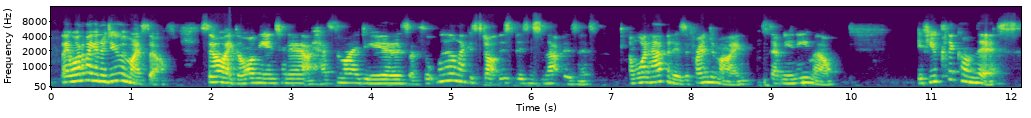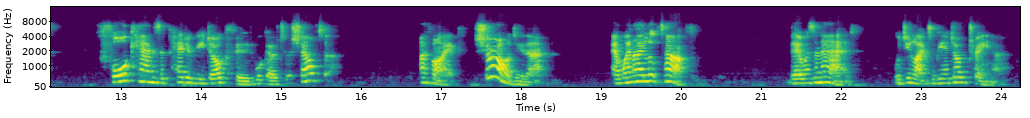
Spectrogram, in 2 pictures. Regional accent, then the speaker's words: England, United Kingdom; also born or lived in Florida; now in South Carolina, United States; I'm from England originally

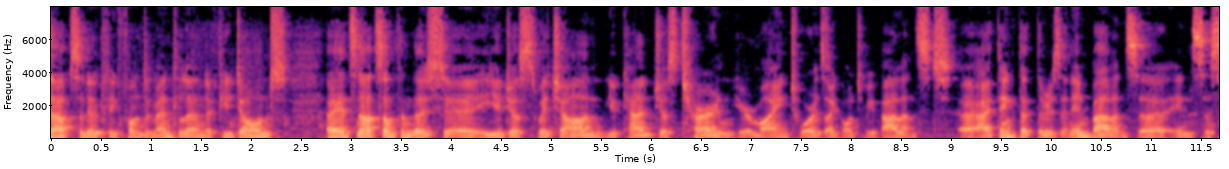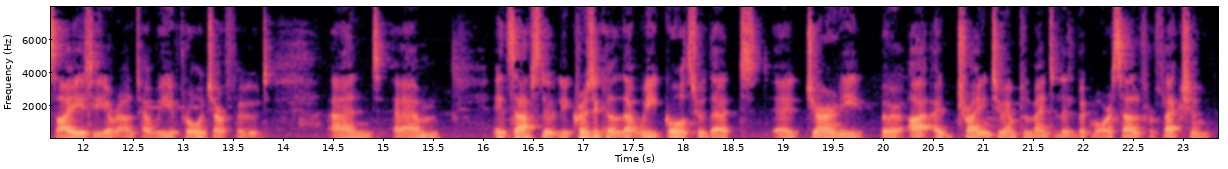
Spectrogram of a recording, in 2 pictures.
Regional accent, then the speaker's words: Sligo, Connacht, Ireland; at home in Sligo.

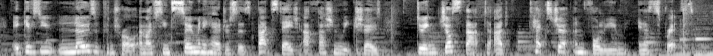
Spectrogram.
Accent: London, United Kingdom; I, I grew up very near there

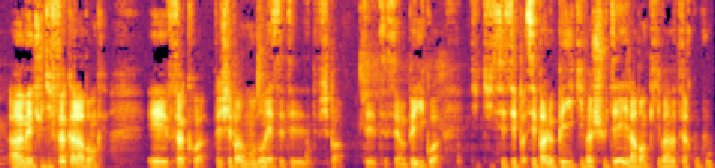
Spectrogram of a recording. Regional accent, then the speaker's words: France; on est, on est français quoi, on est têtu

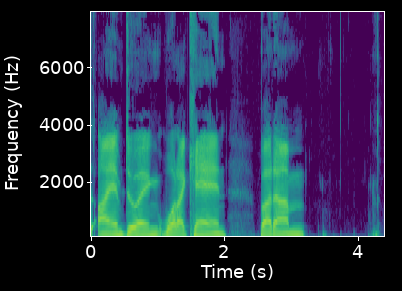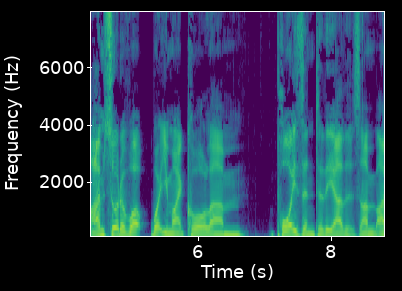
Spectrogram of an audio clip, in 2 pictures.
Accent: New Zealand; I am from New Zealand.

